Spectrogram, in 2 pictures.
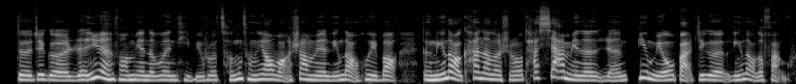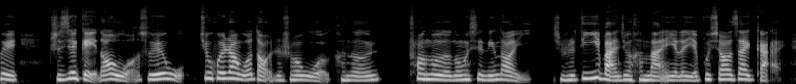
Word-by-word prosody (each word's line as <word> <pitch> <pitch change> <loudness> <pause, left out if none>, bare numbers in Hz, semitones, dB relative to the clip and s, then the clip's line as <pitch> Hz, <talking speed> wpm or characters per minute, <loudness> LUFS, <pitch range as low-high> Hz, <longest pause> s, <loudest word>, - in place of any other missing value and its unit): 的 215 -2 +1
这 230 +2 +1
个 195 -3 0
人 210 +6 +1
员 285 -7 +4
方 220 -2 0
面 205 -2 +1
的 195 - -1
问 200 0 -2
题， 200 0 -7
比 185 - -6
如 185 - -5
说 205 0 -4
层 210 +4 -1
层 230 -3 +1
要 230 -1 +2
往 195 -2 -1
上 235 +3 0
面 200 -2 0
领 195 - -2
导 215 -4 0
汇 215 +1 -1
报， 200 -1 -1 0.2
等 210 -1 +3
领 230 +5 +5
导 295 - +5
看 295 -1 -1
到 255 - +2
的 225 -1 0
时 205 - -8
候， 210 +1 -3
他 280 - -5
下 310 +2 0
面 235 -7 +2
的 195 -1 -1
人 185 +3 -4
并 300 -2 +2
没 210 - 0
有 200 +3 0
把 - - +2
这 220 - -3
个 200 -3 +1
领 205 +6 -3
导 235 -4 -2
的 190 - -3
反 - - -5
馈 230 -4 -1 0.3
直 225 - -1
接 275 +4 +3
给 230 -3 +3
到 225 +3 +1
我。 210 0 0
所 230 +1 -2
以 240 - +6
我 250 -4 -1
就 280 -1 0
会 275 -1 +2
让 270 -2 +5
我 225 +2 0
导 215 -4 -1
致 200 - -7
说 210 +1 -2
我 190 -4 -3
可 200 - -6
能 195 +3 -3 0.3
创 250 -2 +1
作 230 -2 +3
的 200 -1 0
东 210 +2 +1
西， 225 +1 -3
领 210 +1 0
导 205 -5 0
一 115 -8 -12 0.2
就 215 - -7
是 210 +1 0
第 270 +6 0
1 305 - +4
版 220 -7 +4
就 210 - 0
很 205 0 -2
满 195 -1 +1
意 195 - -1
了， 195 0 -1
也 185 0 -2
不 235 - -1
需 230 - -4
要 230 - +3
再 235 0 +2
改。 215 - -3
215 Hz, 330 characters per minute, -20 LUFS, 200-235 Hz, 0.3 s, 以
